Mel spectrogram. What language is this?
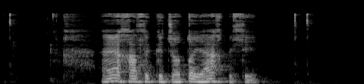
Mongolian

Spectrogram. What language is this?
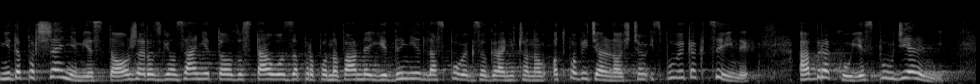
Polish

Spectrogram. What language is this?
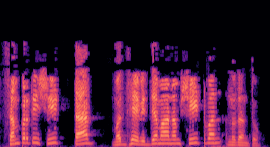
Sanskrit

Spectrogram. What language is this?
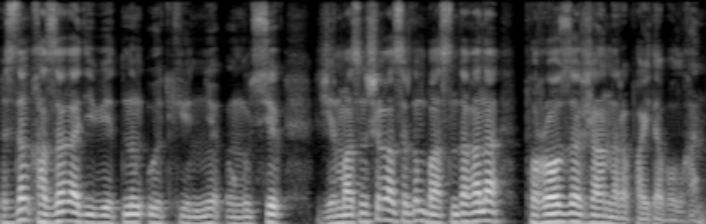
Kazakh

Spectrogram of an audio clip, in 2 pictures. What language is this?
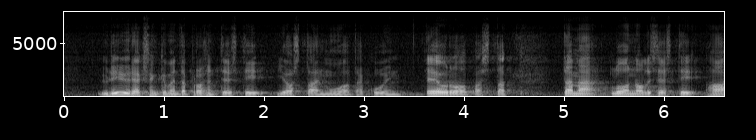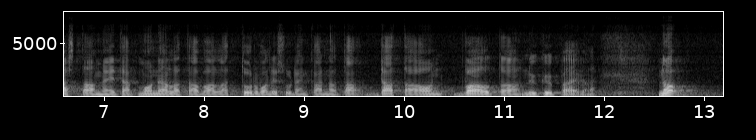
Finnish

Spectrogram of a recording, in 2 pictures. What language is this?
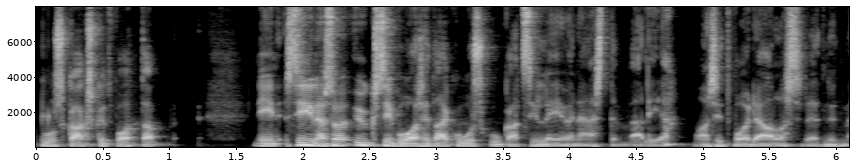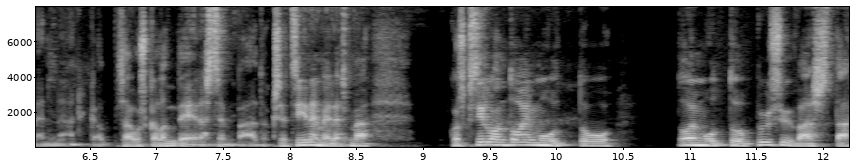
Finnish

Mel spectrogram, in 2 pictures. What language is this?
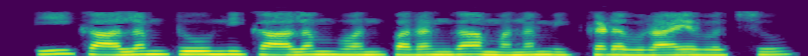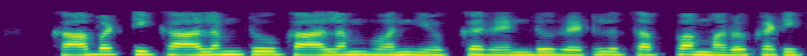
Telugu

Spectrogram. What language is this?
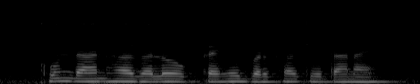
Chhattisgarhi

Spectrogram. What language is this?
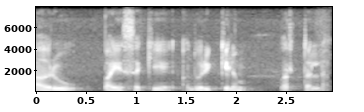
Malayalam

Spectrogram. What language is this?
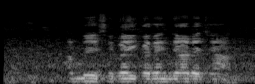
Goaria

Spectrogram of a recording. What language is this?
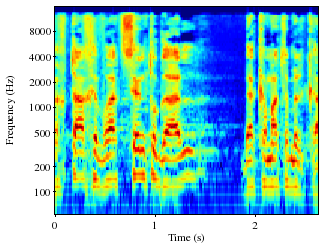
Hebrew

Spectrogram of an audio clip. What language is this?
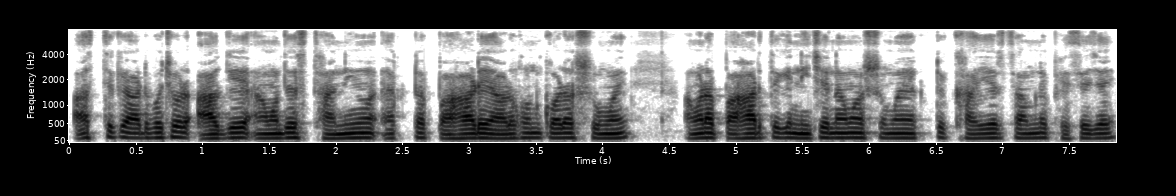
Bangla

